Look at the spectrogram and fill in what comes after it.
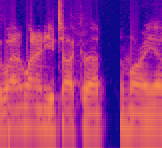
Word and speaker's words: Memoria: I've heard it pronounced Memoria by, I would think, people who would know.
